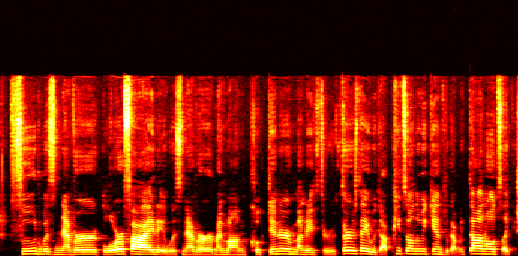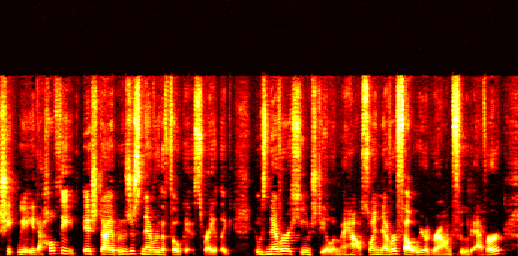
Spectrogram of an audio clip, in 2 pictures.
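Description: With an ordinary speaking voice, a woman of medium pitch talks at a fairly quick pace with ordinary pitch variation and hardly any pauses. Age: 20s. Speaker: food blogger. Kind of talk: casual interview.

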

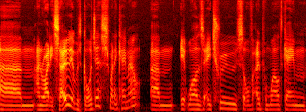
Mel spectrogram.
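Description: In a very clean recording with a silent background, a man talks in a normal speaking voice at medium pitch, with ordinary pitch variation, a fairly slow pace and hardly any pauses. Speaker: podcast co-host. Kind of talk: casual chat.

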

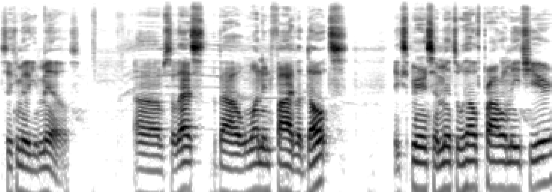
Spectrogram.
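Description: Music plays in the background while a man with a fairly low pitch speaks at a fairly slow pace and a fairly even intonation. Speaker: podcast host, works with kids. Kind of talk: casual chat.

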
